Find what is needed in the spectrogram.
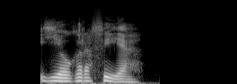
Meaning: geography
- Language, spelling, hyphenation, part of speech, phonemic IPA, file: Greek, γεωγραφία, γε‧ω‧γρα‧φία, noun, /ʝeoɣraˈfia/, EL-γεωγραφία.ogg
